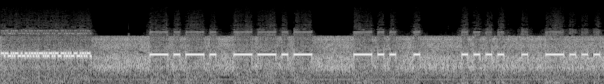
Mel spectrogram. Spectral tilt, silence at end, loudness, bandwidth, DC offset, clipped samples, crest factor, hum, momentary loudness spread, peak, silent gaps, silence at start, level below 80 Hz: -2.5 dB/octave; 0 s; -7 LUFS; 8.8 kHz; under 0.1%; under 0.1%; 8 dB; none; 6 LU; 0 dBFS; none; 0 s; -40 dBFS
